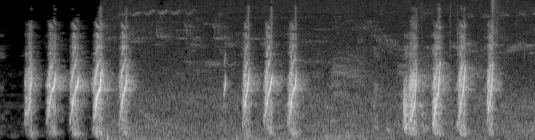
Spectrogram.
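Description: A squirrel gives harsh, barking chucks in quick bursts of three to five.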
